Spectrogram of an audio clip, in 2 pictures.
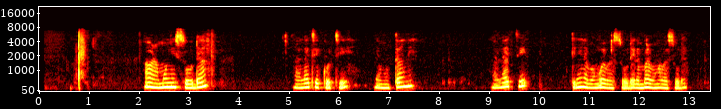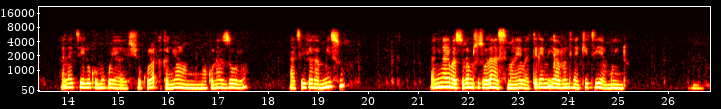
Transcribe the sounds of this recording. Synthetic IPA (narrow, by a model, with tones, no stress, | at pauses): a˦wa˦˨na˨mɔ˦ni˦so˨da˦ | a˨la˦ti˦e˨ko˨tʰi˦ | ja˨mo˨ta˦ni˦ | a˨la˦ti˦˨ | te˨ni˦na˨ba˨ŋɡo˦ja˨ba˨so̰˨da˦e˨la˨mba˦la˨ba˨ŋɡo˦a˨ba˨so˨da˦ | a˨la˦ti˦e˨lɔ˦kɔ˨mɔ˦kɔ˦ja˨ʃo˨ko˨la˦ʔa˨ka˨ɲ˦ɔ˦˨mɔ˨kɔ˨na˦zo˦lo˦ | a˨ti˦i˦ka˦ka˨mi˦su˦ | ba̰˨ni˦ŋɡa˦n˦i˦ba˨so˨da˦mu˨su˦su˨ba˨za˦na˨si̥˨ma˨na˨ja˦ba˨tɛ˦lɛ˦mi˦a˦a˨va˦ndi˦na˨ki˦ti˦ja˨mwi˦ndo˨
